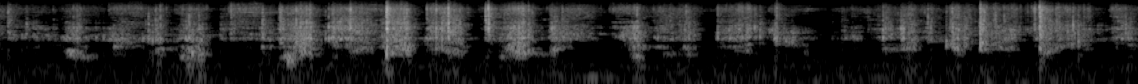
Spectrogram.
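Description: Scissors or a blade snip and crunch through a strip while making apple bar loaves, a close run of irregular rasping cuts and crinkles with no talk.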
